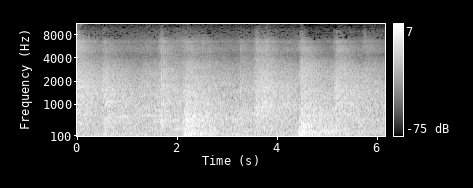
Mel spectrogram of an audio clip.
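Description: Ice hockey play: skates scraping the ice with stick and puck clatter, and two loud thuds about two seconds in and again about four and a half seconds in.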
